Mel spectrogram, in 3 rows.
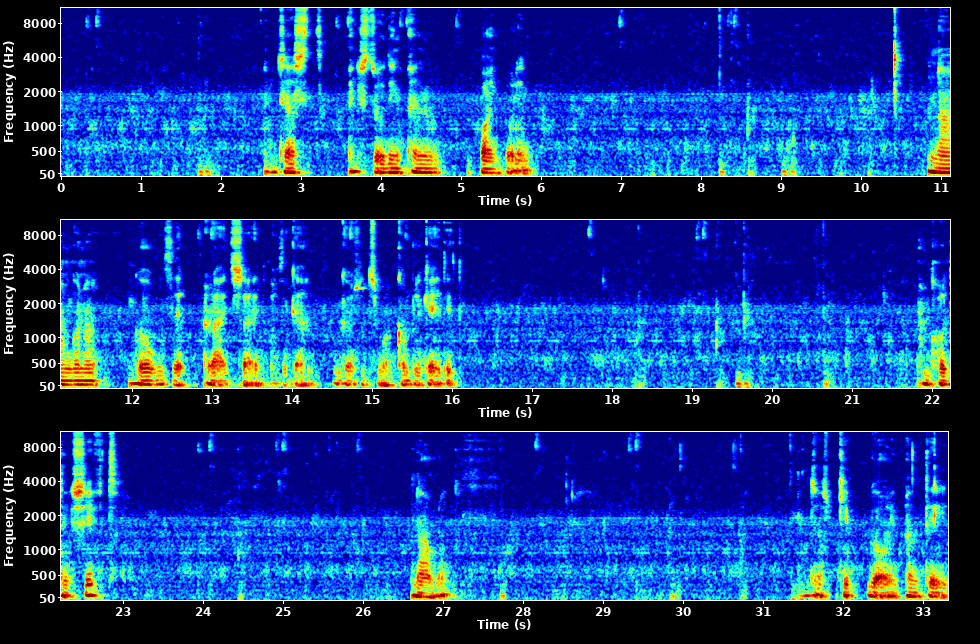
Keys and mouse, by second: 1.8 e, 4.4-6.8 drag, 8.4 click, 9.1 e, 14.7-17.3 drag, 19.1 click, 19.7 e, 25.0-27.8 drag, 29.4 click, 30.1-31.6 middle drag, 31.4 e.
